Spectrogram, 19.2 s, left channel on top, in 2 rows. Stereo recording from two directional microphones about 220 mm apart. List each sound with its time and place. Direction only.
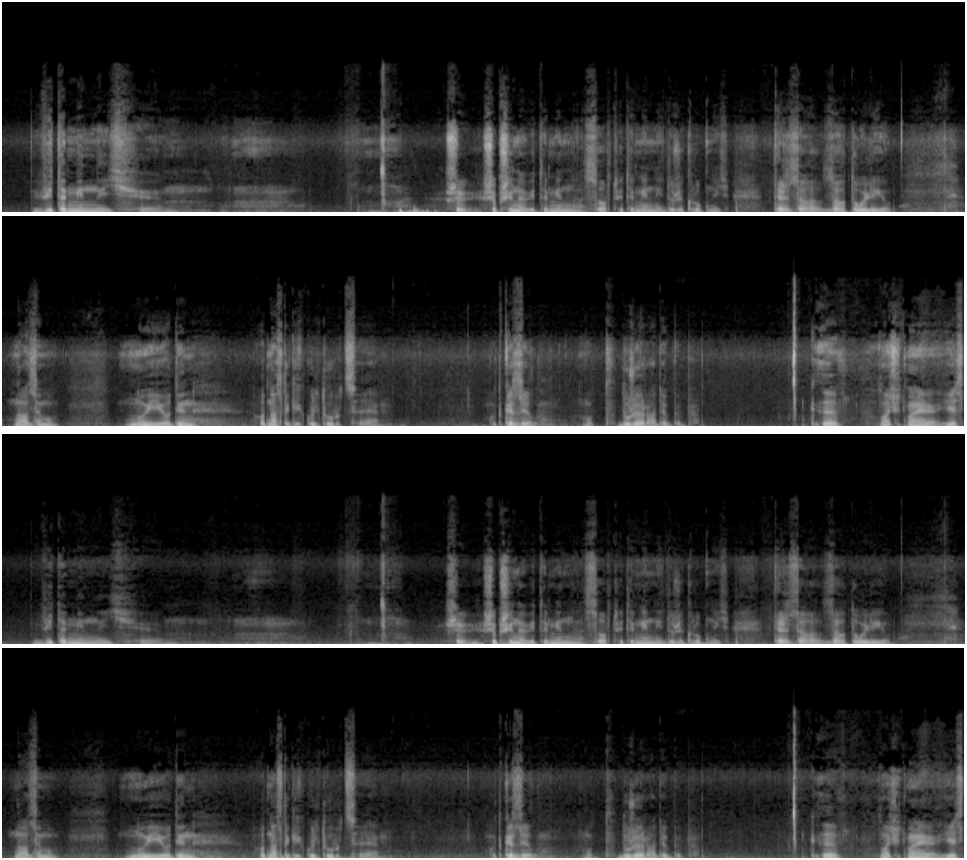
0.3 s speech: 35° left (ahead or behind)
2.4 s a sound: 15° left (ahead or behind)
4.7 s speech: 15° left (ahead or behind)
14.4 s speech: 15° left (ahead or behind)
